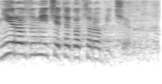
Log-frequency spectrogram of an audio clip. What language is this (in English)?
Polish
